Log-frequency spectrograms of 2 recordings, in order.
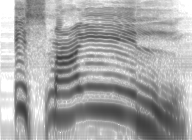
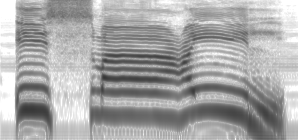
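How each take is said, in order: First: The vowel after the m is kept short. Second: The vowel after the m is drawn out long. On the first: The speaker calls it wrong. "Tidak dibaca Ismail" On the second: The speaker calls it right. "Padahal kalau kita baca, itu dibaca Ismail"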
